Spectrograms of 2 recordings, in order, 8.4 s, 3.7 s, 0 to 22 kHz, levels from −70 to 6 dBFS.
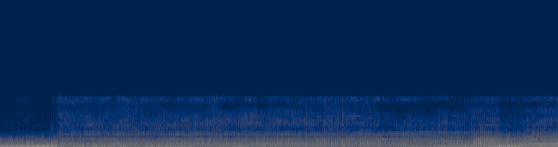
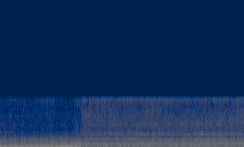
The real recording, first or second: second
